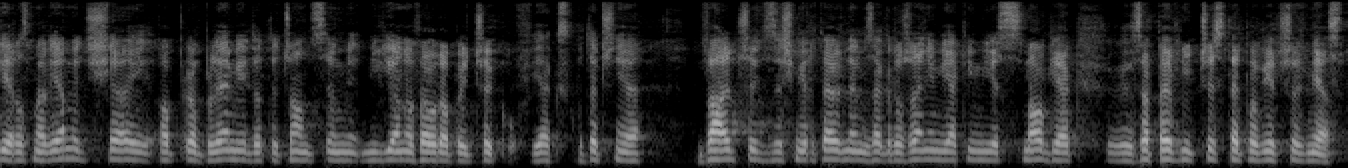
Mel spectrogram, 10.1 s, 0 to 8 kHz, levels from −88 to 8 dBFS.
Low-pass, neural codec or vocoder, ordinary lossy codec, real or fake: none; codec, 16 kHz, 8 kbps, FreqCodec, smaller model; none; fake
